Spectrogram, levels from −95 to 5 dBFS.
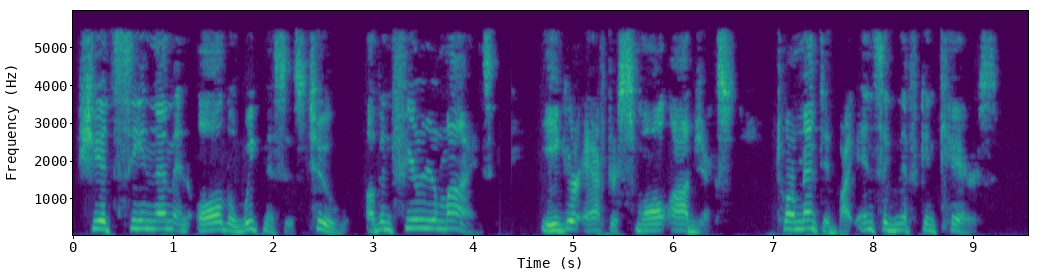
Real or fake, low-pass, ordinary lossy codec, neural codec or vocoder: real; 5.4 kHz; MP3, 48 kbps; none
